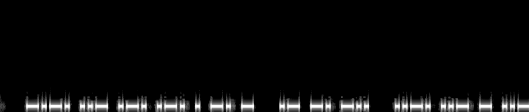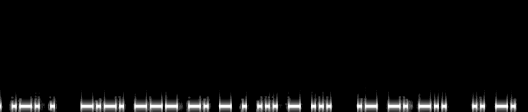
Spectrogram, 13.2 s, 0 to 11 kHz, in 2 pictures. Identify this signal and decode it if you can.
Morse code, heard as a keyed tone, about 25 wpm, 600 Hz. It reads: CURRENT AND FUTURE CONTESTS AND IN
